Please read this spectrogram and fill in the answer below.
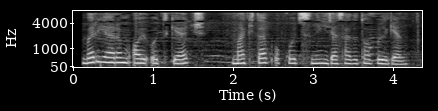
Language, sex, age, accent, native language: Uzbek, female, 18-24, Jizzax, Uzbek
